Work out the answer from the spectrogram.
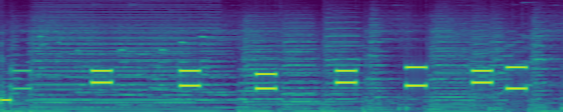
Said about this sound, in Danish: Så skal lige prøve at se. Jeg ringer lige til ham. Ja, jeg kan ikke huske hans nummer i hovedet.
